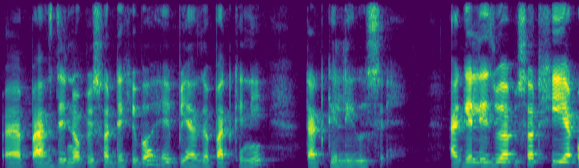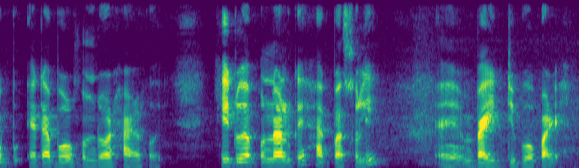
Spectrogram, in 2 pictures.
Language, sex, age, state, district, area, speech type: Assamese, female, 60+, Assam, Lakhimpur, urban, spontaneous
